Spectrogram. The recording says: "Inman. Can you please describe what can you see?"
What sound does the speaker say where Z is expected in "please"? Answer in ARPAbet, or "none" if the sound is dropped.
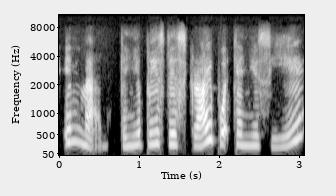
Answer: S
